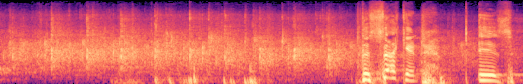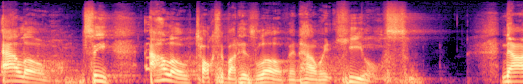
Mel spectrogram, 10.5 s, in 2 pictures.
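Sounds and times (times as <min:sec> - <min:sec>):
audience clapping hands: 0:00.0 - 0:05.8
speech: 0:03.6 - 0:09.5, 0:10.2 - 0:10.4.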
